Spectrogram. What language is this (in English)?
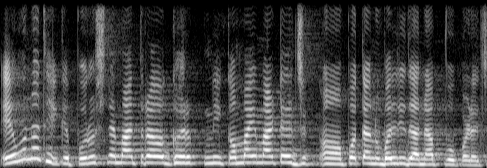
Gujarati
